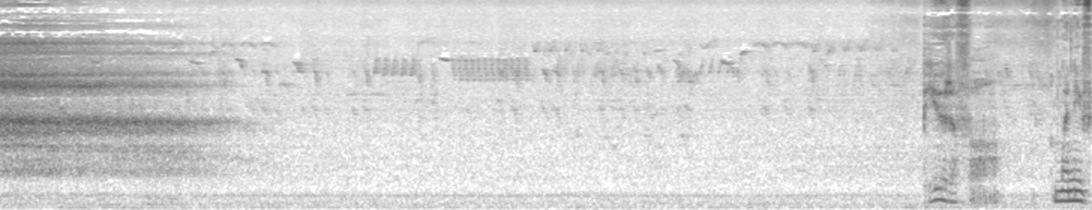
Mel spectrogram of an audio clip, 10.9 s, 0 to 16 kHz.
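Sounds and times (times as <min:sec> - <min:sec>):
long deep breath drawn in through the nose: 0:00.0 - 0:02.6
speech: 0:09.3 - 0:10.9.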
